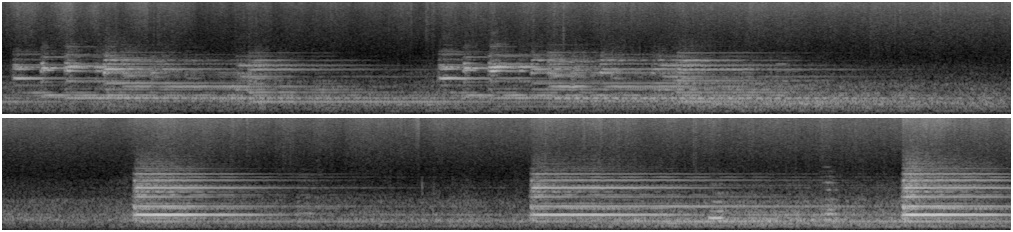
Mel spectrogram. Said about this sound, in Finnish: Itäisen naapurimaan pääkaupungista Moskovasta saattoivat radiokuuntelijat hieman yli tunti sitten kuulla Kremlin vuosisataisten kellojen sävelmän. Ne kaikuivat juhlallisina valaistusta tornista, punaisten rubiinitähtien hehkuessa yön taivasta vasten.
